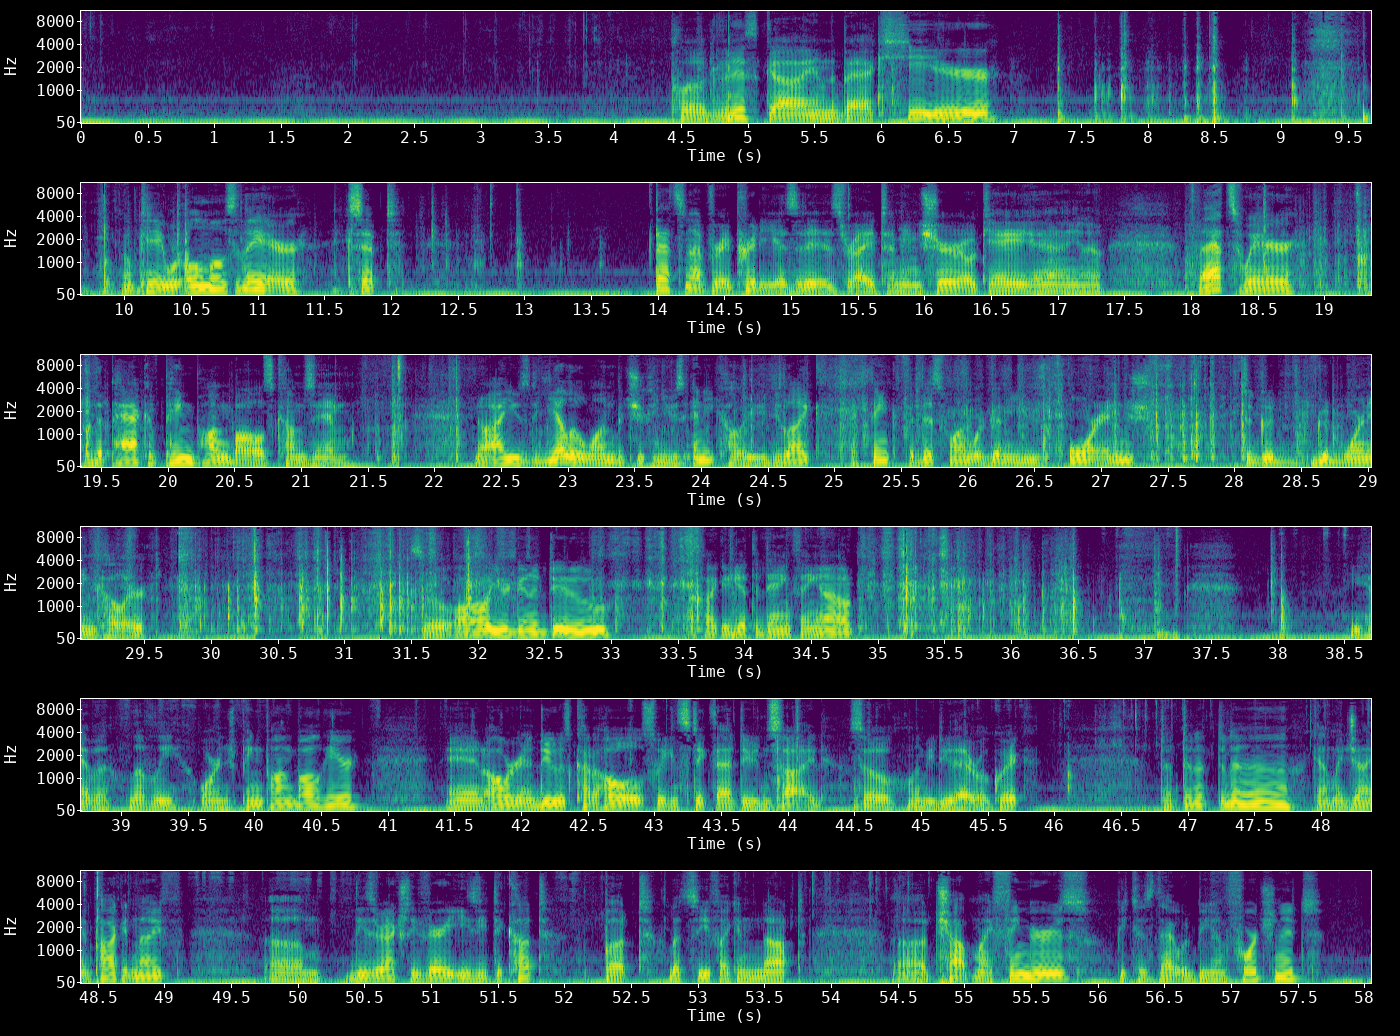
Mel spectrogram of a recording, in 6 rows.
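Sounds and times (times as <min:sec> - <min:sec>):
plastic packaging crinkling: 0:17.2 - 0:20.1, 0:20.7 - 0:37.4.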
